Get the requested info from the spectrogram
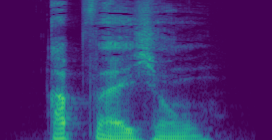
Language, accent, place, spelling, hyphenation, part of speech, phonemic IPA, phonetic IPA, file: German, Germany, Berlin, Abweichung, Ab‧wei‧chung, noun, /ˈapˌvaɪ̯çʊŋ/, [ˈʔapˌvaɪ̯çʊŋ], De-Abweichung.ogg
- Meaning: aberration, deviation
